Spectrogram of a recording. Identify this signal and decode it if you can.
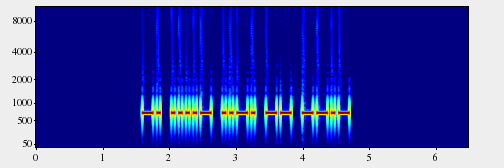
Morse code, heard as a keyed tone, about 22 wpm, 700 Hz. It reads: N4FMQ
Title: USA Call Signs - 5 Characters - Repeated 3x - 22wpm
